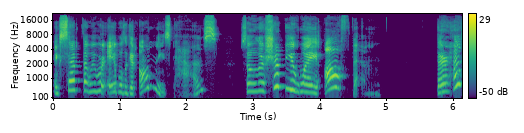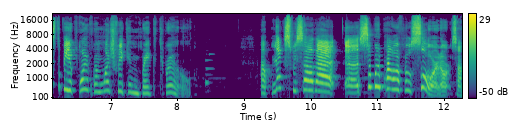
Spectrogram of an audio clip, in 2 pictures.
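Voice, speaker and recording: A female-sounding put-on character voice, squeaky and extremely high-pitched, moves at a moderate pace. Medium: game stream. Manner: refers to self in third person, chatty.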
